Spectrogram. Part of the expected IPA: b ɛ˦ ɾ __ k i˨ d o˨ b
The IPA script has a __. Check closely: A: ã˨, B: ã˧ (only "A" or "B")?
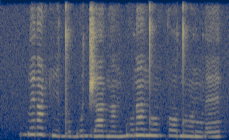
B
